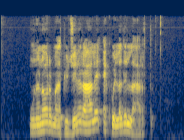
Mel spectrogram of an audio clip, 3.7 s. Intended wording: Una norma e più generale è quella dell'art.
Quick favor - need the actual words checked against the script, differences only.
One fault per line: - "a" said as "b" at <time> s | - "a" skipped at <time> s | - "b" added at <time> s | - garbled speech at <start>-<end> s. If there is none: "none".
none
